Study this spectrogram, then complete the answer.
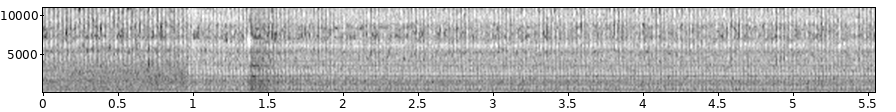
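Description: A Toyota Aristo's 2JZ-GTE VVTi engine idles after a cold start with a steady, even hum and low rumble, close and constant, with a brief click partway through.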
